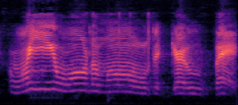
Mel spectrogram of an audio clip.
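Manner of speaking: nasty whiny voice. Retelling a voice heard from behind a partition, mimicking a nasty little whine. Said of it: "a nasty little whining voice was heard saying".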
